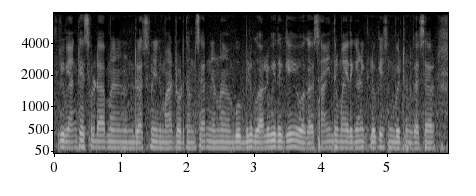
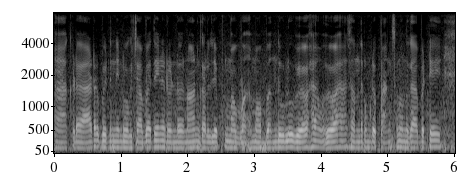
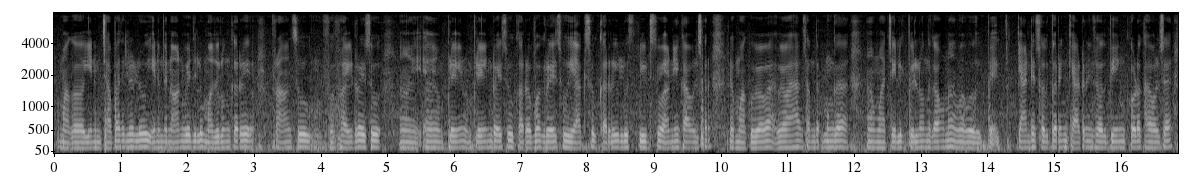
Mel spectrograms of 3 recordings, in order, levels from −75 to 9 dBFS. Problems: constant background noise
